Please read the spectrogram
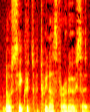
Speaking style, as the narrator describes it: he said

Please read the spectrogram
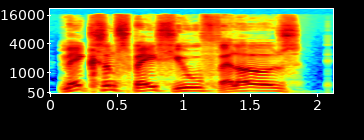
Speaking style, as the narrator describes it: the Arch-Chancellor bellowed

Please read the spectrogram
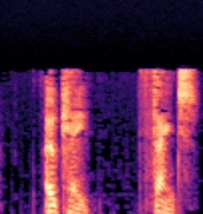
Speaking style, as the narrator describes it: he muttered

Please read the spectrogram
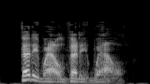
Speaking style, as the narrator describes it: Snape snapped

